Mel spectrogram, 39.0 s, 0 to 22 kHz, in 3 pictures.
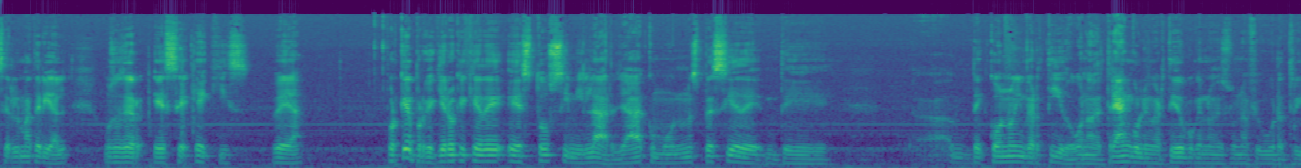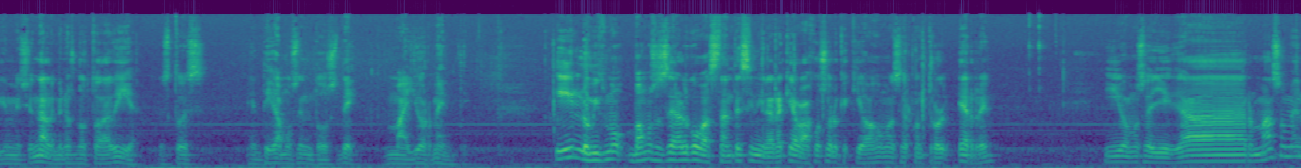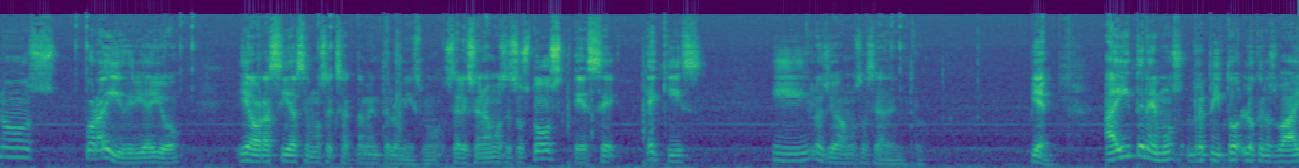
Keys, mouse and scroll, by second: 1.5 s, 2.3 x, 3.7 click, 14.2-14.6 scroll down 2, 14.7-16.6 drag, 16.6-17.2 scroll up 1, 18.0-20.4 shift+drag, 22.0 ctrl+r, 23.5 click, 26.8 click, 27.8 click, 31.7 s, 32.4 x, 34.9 click, 35.5 scroll down 1, 35.8-37.3 drag, 37.4 scroll up 1, 37.7-39.0 middle drag.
